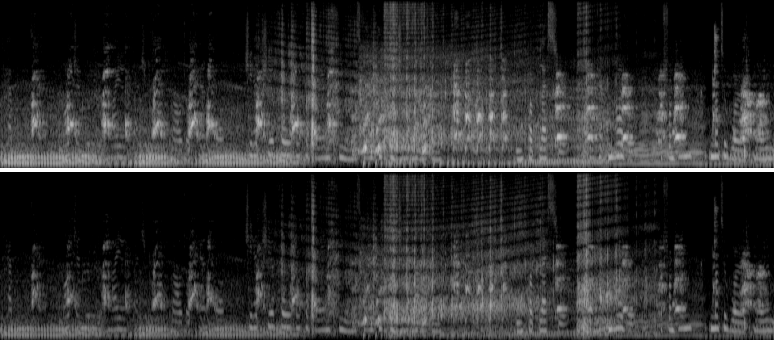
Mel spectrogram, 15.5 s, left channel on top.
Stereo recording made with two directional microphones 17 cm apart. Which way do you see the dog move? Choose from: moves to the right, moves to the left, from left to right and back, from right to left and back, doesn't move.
doesn't move.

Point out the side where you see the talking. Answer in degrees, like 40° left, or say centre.
30° left.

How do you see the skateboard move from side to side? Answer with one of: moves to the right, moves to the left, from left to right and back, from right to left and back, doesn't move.
moves to the right.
